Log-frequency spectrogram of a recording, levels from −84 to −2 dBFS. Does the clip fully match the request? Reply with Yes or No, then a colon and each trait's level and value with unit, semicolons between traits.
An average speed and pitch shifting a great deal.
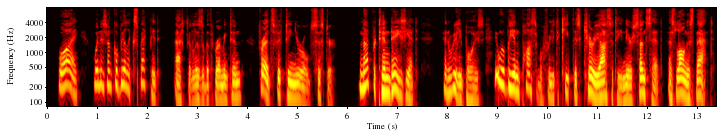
Yes: average, 170 wpm; wide, 8.8 semitones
